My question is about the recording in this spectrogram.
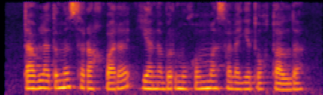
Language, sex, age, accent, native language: Uzbek, female, 18-24, Farg'ona, Uzbek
